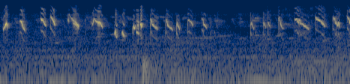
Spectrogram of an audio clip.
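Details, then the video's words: Oriental white-eye, played to coax a non-singing white-eye into song: a run of sharp, high, descending chirps, briefly broken by a dull knock, then resuming in quick pairs. "pancingan pleci macet bunyi dengan suara ini"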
